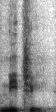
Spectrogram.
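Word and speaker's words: Nietzsche: He was a German philosopher named Nietz sometimes pronounced Nichi.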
